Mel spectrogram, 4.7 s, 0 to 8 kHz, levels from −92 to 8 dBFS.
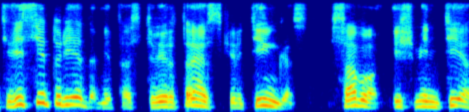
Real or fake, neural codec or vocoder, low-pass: real; none; 7.2 kHz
